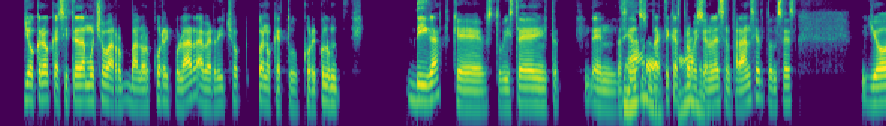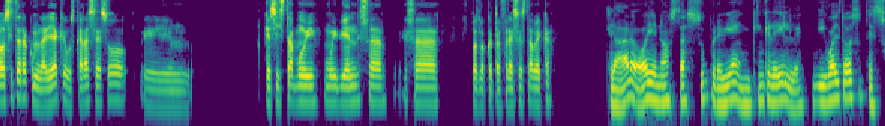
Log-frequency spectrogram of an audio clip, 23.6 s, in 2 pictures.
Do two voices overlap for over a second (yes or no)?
yes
